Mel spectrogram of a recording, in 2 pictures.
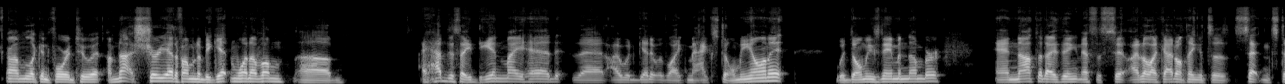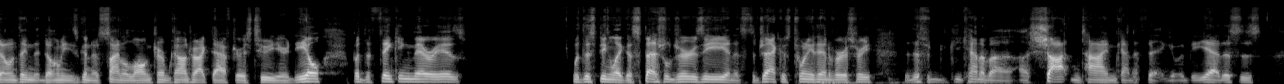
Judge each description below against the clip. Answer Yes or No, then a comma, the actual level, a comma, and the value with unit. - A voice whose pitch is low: Yes, low, 115 Hz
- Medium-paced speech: No, fast, 265 wpm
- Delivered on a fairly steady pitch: No, average, 3.4 semitones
